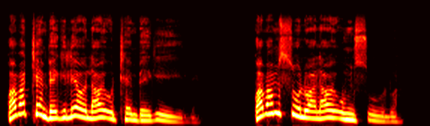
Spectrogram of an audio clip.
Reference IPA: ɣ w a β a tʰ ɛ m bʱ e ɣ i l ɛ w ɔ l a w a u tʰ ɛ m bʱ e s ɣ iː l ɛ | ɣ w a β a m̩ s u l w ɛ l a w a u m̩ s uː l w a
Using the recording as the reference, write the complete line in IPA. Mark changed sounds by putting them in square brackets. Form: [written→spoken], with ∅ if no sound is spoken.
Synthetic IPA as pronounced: ɣ w a β a tʰ ɛ m bʱ e ɣ i l ɛ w ɔ l a w [a→ɛ] u tʰ ɛ m bʱ e [s→∅] ɣ iː l ɛ | ɣ w a β a m̩ s u l w [ɛ→a] l a w [a→ɛ] u m̩ s uː l w a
